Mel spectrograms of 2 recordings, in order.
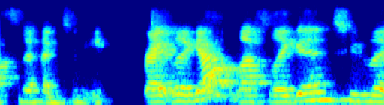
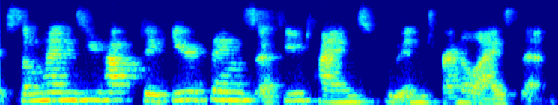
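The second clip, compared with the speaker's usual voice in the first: ordinary talk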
